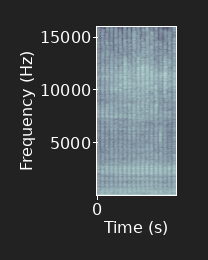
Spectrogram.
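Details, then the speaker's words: Radial (pneumatic) shockwave device used with ultrasound gel over the psoas/hip flexor and lower abdomen for scar tissue, about 1200 hits; rapid, even train of sharp taps, roughly fifteen per second. "shockwave is a pneumatic gun uh there's a bullet in the tube here that uh smacks the end of this and it beats up a ton of scar tissue"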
